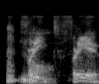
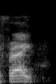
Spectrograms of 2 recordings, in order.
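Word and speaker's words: Fried: Friet, no. como se pronuncia. Sí, Fry. Oh, Sí, sí.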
